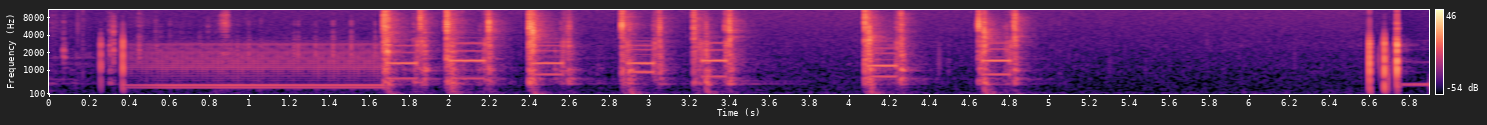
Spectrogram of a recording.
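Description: Touch-tone telephone dialing on a keypad: a steady tone, then seven short electronic beeps tapped out in an uneven rhythm, followed by a brief click at the end.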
